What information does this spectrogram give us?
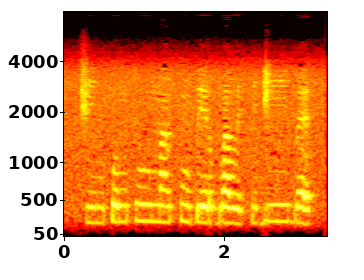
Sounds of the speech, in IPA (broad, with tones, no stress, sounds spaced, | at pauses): t͡ʃ iː˨ ŋ k͡p o˦ ŋ f uː˦ m ã˦ kʷ ũ˦˨ ɓ e˦ ɾ ʊ˦ ɡʷ a˦ β e˨ k͡p i˨ ɡ iː˦ b ɛ˨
